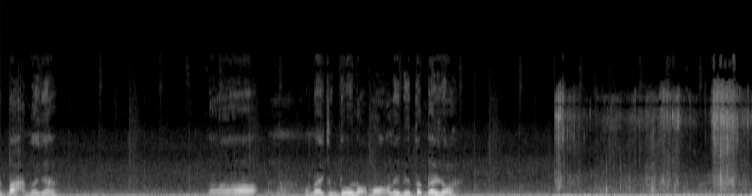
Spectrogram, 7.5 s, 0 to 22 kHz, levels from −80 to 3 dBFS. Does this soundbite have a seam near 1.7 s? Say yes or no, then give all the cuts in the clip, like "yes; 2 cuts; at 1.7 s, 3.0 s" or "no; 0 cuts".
no; 1 cut; at 5.5 s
